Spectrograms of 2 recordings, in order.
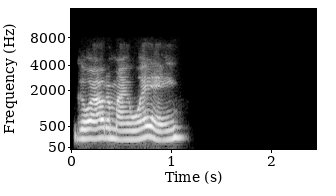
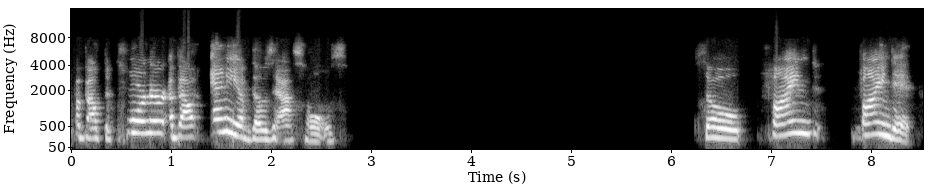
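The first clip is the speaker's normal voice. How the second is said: angry rant; 6 semitones higher, 5 dB louder than usual. Real, not acted. Ranting at former online friends.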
